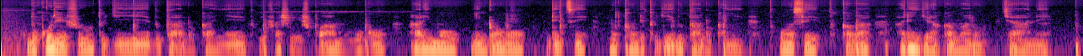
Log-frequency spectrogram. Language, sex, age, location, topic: Kinyarwanda, male, 50+, Nyagatare, education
